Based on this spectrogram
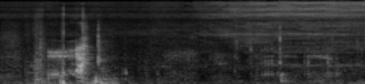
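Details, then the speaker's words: Drift car, diagnosed at home: a few knocks, then a steady high hiss that keeps building as pressurised coolant escapes from the upper coolant pipe, cracked where it enters the cylinder head. "so I think it's coming from one of these two pipes well I can hear it almost immediately it's definitely that upper one"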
